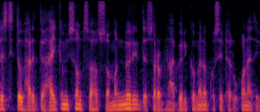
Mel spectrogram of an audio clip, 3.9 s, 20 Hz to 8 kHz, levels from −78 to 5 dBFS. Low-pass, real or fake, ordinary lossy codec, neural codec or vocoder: none; fake; none; codec, 16 kHz, 0.7 kbps, FocalCodec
